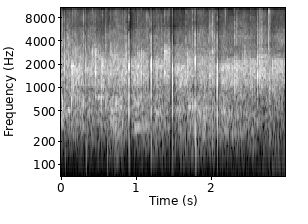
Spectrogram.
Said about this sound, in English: Why don't we give Shay a round of applause for his first time hosting for us.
